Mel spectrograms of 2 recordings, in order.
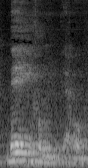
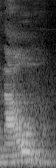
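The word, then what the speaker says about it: Nahum: 네이훔이라고 그래요. 의와 인과 신. 네움의 H 요거는 없을 수 있습니다. 따라합시다. 나훔. 두 가지 발음 다 가능해요.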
